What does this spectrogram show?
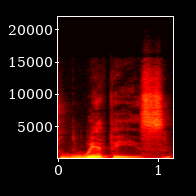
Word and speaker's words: withies: some withies see these Spruce withies is how I've been told that's pronounced I don't know with wies withies um I used to say w es but then I was corrected at one point but anyway so these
